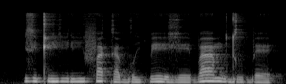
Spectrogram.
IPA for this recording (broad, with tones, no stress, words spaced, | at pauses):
zi˨kʼi˨jiː˨ɾiː˨ fa˦˨ka˨ ɡʷiː˨k͡peː˦˨ɣeː˨ baː˦mu˨duː˨bɛ˨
